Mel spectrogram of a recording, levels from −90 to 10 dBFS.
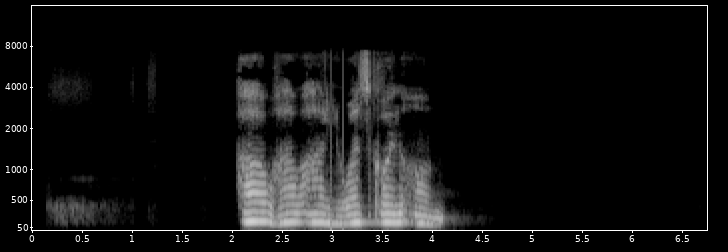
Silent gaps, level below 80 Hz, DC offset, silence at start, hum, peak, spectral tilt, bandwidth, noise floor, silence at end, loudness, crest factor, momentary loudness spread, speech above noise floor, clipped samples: none; -54 dBFS; under 0.1%; 2.05 s; none; 0 dBFS; -7.5 dB/octave; 7.6 kHz; -72 dBFS; 2.65 s; -19 LUFS; 22 dB; 8 LU; 55 dB; under 0.1%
